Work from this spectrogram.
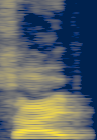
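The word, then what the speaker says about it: side: वाइक मीस मोटर गाड़ी एस को सा पढ़ा जाएगा आई को आई पढ़ा जाएगा डी को ड पढ़ा जाएगा ई साइलेंट रहेगा इस तरह से सेे साइड पड़ा जाएगा और साइड मीस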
